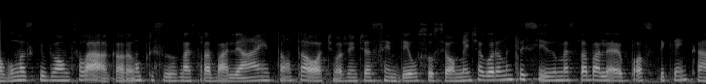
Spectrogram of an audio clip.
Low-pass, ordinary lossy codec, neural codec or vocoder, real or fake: 7.2 kHz; none; codec, 16 kHz, 4 kbps, FunCodec, trained on LibriTTS, 50 frames a second; fake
